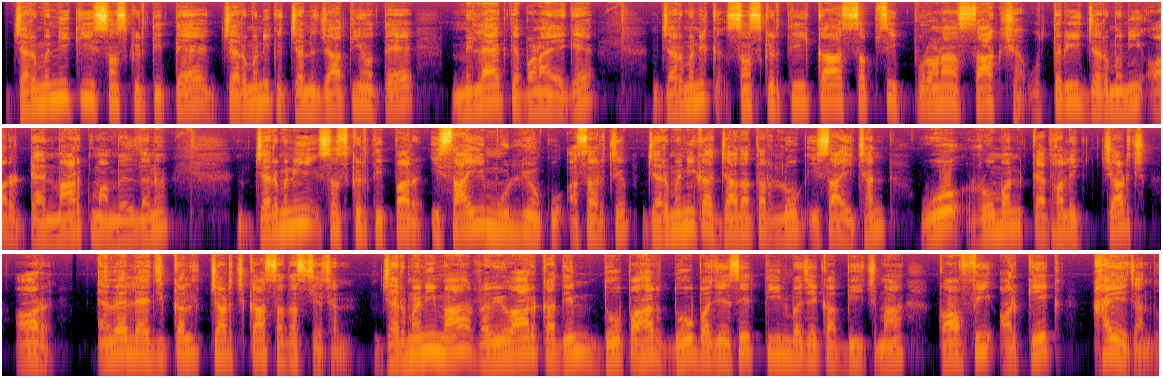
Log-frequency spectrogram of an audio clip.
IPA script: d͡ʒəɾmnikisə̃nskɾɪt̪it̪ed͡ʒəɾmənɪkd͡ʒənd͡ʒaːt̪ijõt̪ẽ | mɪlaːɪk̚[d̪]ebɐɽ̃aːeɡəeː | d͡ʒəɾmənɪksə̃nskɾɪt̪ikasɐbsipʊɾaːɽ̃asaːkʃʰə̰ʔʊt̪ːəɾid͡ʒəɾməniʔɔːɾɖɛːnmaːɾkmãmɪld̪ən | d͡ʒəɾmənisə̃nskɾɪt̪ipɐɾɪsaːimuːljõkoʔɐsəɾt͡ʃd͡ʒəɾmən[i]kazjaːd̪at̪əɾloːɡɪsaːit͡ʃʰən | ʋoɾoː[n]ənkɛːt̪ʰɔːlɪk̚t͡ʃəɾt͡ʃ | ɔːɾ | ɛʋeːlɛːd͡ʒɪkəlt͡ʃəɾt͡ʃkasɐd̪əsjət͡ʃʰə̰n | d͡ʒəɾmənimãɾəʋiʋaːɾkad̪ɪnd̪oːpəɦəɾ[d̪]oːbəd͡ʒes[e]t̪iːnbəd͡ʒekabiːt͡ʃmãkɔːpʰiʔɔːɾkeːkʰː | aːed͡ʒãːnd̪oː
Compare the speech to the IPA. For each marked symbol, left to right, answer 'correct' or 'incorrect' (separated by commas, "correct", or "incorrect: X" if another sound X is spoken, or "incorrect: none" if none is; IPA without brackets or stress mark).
incorrect: t̪, correct, incorrect: m, correct, correct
